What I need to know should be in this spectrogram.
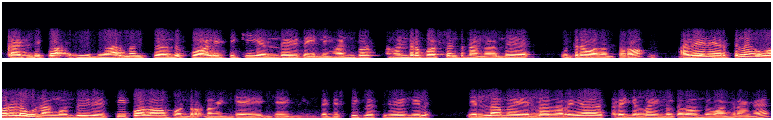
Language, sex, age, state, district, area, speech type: Tamil, female, 60+, Tamil Nadu, Sivaganga, rural, conversation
